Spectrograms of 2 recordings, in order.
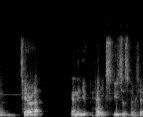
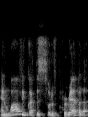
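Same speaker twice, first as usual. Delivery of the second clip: normal talking voice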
